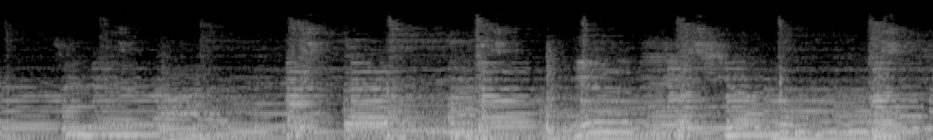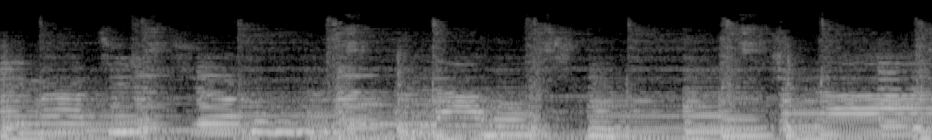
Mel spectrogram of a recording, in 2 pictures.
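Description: Live acoustic rock band playing: strummed acoustic guitar, drum kit with a steady beat and keyboard, with a man singing.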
